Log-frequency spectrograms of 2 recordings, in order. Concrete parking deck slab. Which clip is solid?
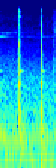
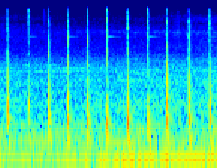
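The first.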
